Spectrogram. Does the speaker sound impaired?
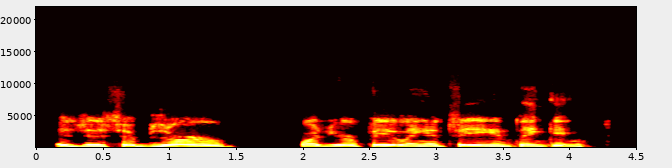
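Yes: ALS; symptoms about nine years before diagnosis, wheelchair use when traveling; diagnosed last fall, changing and expanding needs for multi-specialist medical care.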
